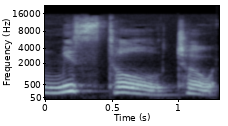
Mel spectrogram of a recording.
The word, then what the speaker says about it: mistletoe: Temos aqui mais uma palavra que a gente não vai pronunciar a letra T, tá? A gente não pensa em mistletoe, é mistletoe. Pensa em dois S's mesmo aqui, tá?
